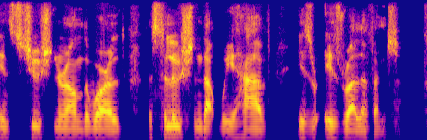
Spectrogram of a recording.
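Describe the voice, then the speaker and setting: He speaks in an Irish accent. The voice is a man's. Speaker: company representative. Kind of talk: conference presentation. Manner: halting, many fillers.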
